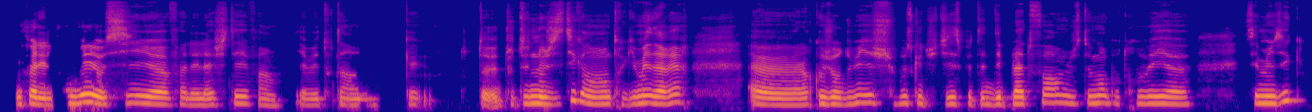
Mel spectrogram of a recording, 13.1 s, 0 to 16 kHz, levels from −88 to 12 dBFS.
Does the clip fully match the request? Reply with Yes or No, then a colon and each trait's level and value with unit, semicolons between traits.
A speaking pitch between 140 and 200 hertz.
Yes: high, 190 Hz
